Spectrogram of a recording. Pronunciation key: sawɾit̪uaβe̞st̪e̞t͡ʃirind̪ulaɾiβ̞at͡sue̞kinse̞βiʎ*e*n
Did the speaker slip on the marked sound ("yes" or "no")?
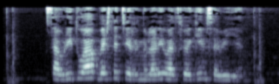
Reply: no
